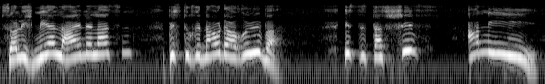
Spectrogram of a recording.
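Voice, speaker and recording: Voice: mid-range voice, very animated, measured pace, a bit bright, full character voice. A reader voicing a kindly, caring ship captain who reassures his sister in a children's radio story. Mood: urgent.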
